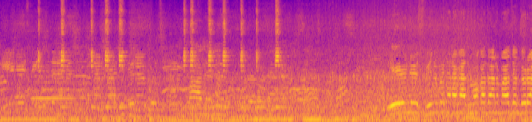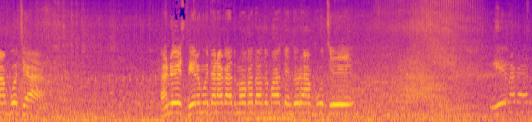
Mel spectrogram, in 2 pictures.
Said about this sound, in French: les vendeurs, les marchands de bread et des fruits et tout ça arrivent avec leurs pousse-pousse et leurs charrettes et qui croisent avec les bus qui commencent le matin et avec les taxis et les voitures, les motos. Et ça donne le mélange.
